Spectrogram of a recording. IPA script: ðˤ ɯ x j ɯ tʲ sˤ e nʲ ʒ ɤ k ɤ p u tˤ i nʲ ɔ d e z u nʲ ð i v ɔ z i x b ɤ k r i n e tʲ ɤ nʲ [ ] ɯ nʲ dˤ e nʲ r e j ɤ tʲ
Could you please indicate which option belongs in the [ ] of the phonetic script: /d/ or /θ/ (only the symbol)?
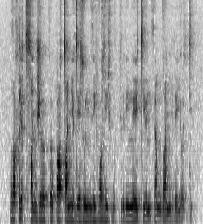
θ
